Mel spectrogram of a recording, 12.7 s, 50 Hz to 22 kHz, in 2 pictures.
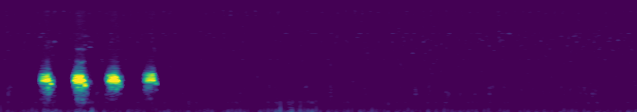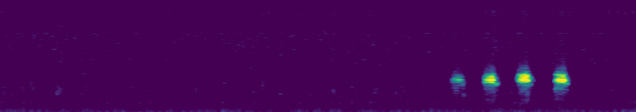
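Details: Carpathian stag in Bucovina, Romania, in the 2021 breeding season, giving two bursts of four quick, hoarse grunts each, separated by about ten seconds of low rumbling background hum.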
